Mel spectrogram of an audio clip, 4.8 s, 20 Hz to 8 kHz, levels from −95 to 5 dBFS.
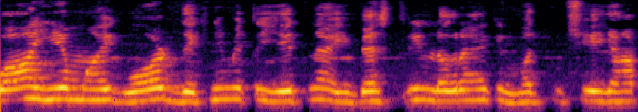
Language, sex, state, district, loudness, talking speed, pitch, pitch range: Hindi, female, Jharkhand, Sahebganj, -14 LUFS, 210 wpm, 235 Hz, 225-260 Hz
